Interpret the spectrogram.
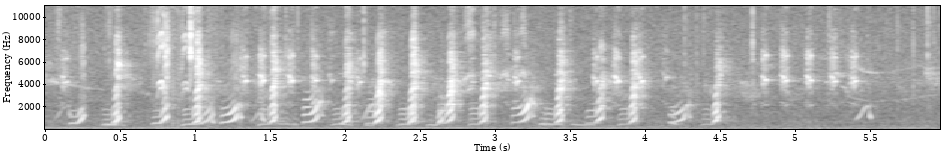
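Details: Gambel's quail producing a lively, rapid series of sharp rising chip notes, about two per second, overlapping as if from several birds, easing off toward the end, with a faint steady low tone behind.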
